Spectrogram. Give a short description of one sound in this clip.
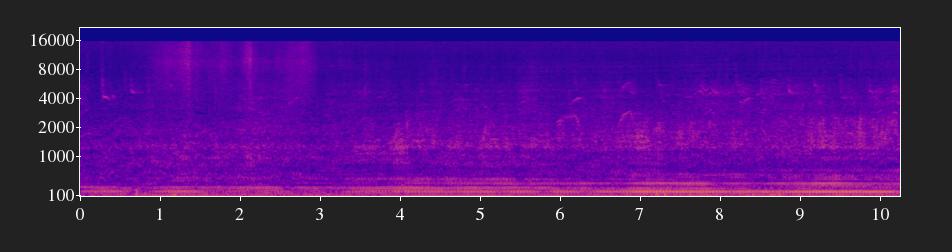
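A boat engine hums steadily as a boat chugs along the river.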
